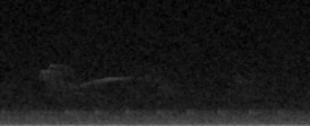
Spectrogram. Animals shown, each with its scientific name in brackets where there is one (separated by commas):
unknown mammal, Eastern Wood-Pewee (Contopus virens)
